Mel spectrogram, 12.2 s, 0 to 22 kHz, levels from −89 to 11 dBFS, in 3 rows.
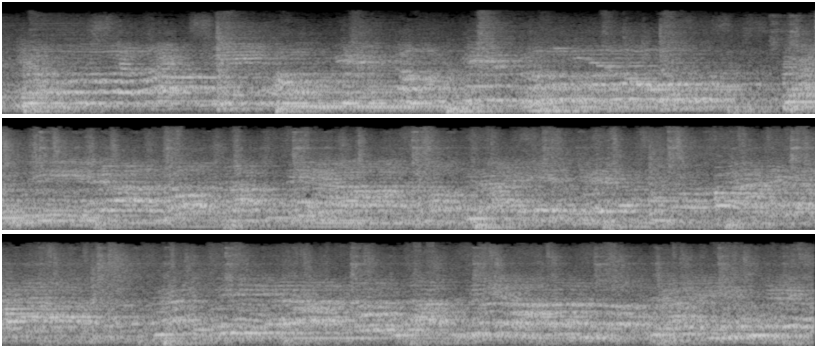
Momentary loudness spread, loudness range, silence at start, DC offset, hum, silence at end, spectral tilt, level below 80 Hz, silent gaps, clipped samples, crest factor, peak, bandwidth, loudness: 2 LU; 1 LU; 0 s; 0.3%; none; 0 s; -4 dB/octave; -42 dBFS; none; under 0.1%; 12 dB; -2 dBFS; 16 kHz; -15 LUFS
